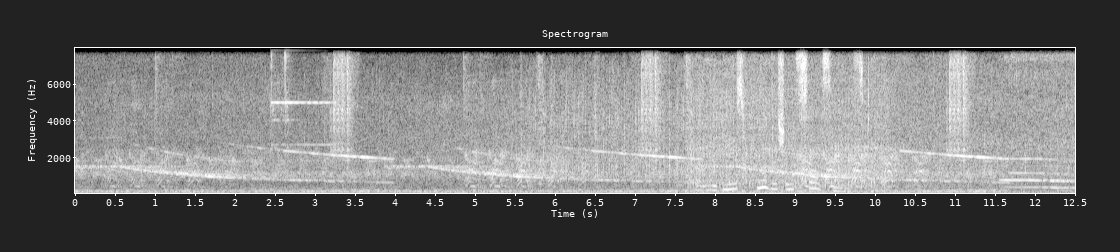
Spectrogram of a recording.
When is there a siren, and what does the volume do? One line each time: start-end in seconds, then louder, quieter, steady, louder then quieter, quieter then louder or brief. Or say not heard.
0.0-12.4 steady.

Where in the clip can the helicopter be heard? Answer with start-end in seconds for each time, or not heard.
7.6-10.2.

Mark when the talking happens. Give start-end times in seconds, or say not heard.
7.7-10.2.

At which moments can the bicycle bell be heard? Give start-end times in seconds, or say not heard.
2.5-3.2.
